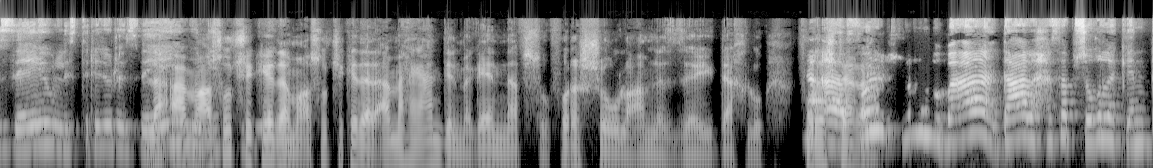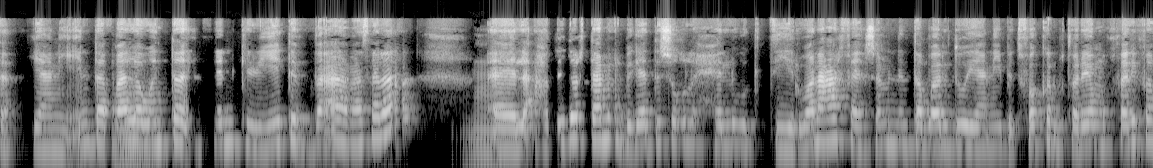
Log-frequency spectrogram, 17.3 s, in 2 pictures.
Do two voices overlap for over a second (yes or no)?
yes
